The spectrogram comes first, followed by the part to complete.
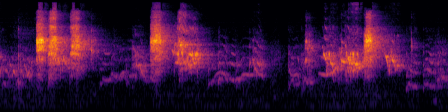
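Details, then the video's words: Happy budgerigars give loud squawky bursts and shrill chirps in three or four distinct clusters separated by quieter warbling, with a low hum in the background. "Happy budgies chirping sounds"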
